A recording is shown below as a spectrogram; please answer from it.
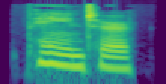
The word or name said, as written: painter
